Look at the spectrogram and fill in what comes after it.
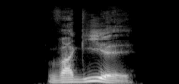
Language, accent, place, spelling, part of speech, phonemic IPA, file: German, Germany, Berlin, vagil, adjective, /vaˈɡiːl/, De-vagil.ogg
- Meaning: mobile, vagile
